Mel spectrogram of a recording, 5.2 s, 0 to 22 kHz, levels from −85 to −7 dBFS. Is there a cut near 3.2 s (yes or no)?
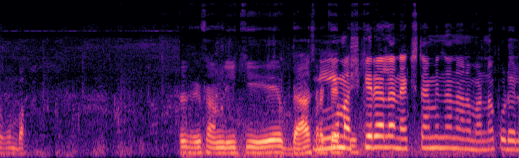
no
